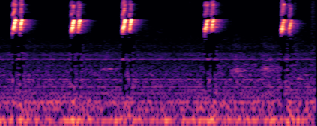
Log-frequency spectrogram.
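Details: Cucak kinoy calling for use as a lure: five sharp doubled high chirps, spaced under a second apart, over a faint steady hum.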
